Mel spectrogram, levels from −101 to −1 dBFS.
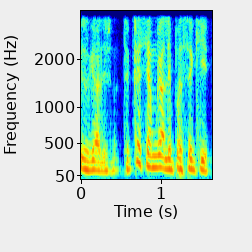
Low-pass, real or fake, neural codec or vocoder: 3.6 kHz; real; none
